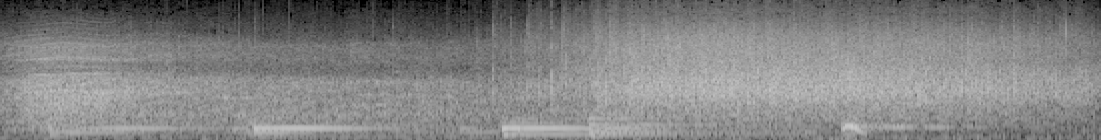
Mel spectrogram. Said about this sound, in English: Then you will hear the full-scale battle with the horses and guns.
